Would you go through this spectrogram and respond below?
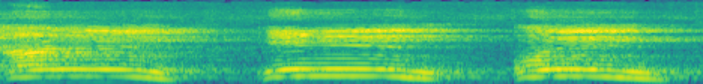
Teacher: نون کا مخرج زبان کی دونوں طرف ایک دانت سے لے کر دوسرے دانت تک اور اوپر کے دانتوں کے مسوڑے سے ادا ہوتا ہے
